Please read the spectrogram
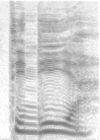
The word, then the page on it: tindia: wamesa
